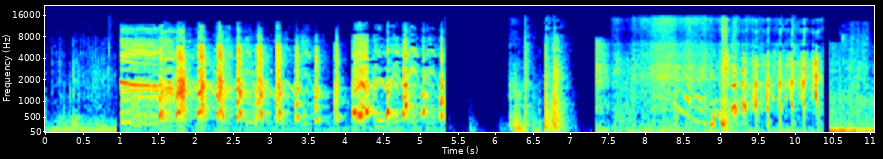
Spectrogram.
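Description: People laughing in quick repeated bursts for about four seconds, then after a short break more laughter in a rapid run near the end.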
